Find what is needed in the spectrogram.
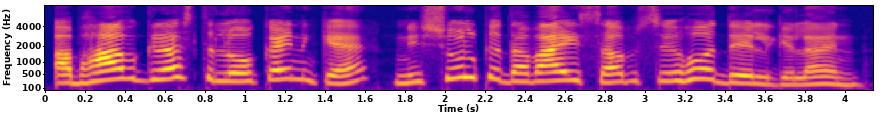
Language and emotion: Maithili, neutral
